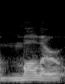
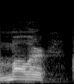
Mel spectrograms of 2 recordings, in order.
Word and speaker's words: Muller: That, of course, being a big left-handed starter, that would be Kyle Muller or Mueller, depending upon how you like to pronounce his name. I'm going to say it's Kyle Muller.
